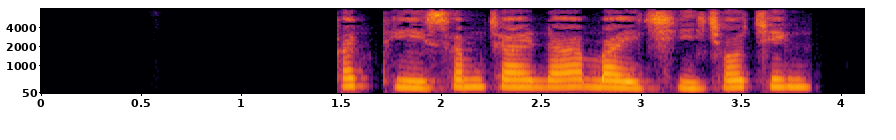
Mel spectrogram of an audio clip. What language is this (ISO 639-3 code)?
vie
